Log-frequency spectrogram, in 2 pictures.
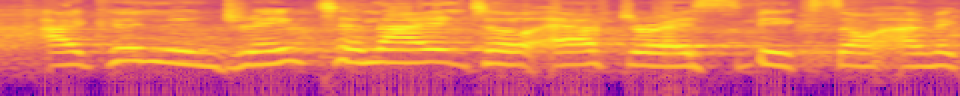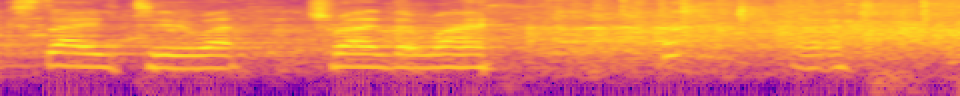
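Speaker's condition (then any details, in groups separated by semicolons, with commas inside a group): ALS; onset in feet, then hands and body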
